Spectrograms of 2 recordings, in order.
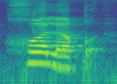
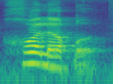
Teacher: خو کی آواز حلق کے اندر سے تھوڑی کھرکھری آئے گی اور اب ہم یہاں پر وقف کر رہے ہیں تو قاف پر جزم دے دیں گے، خلق۔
